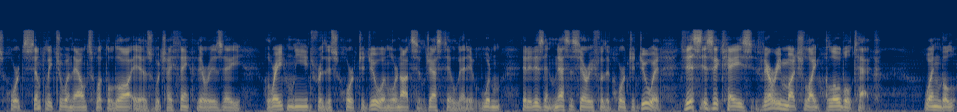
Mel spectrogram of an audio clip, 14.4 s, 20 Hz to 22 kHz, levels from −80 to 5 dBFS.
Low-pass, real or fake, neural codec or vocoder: 7.2 kHz; fake; autoencoder, 22.05 kHz, a latent of 192 numbers a frame, VITS, trained on many speakers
